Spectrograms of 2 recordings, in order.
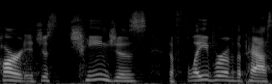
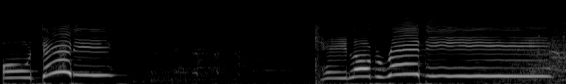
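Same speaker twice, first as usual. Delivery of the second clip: put-on tiny, very high, slow, squeaky child voice; 13 semitones higher than usual. Imitating a little voice exactly, in a high-pitched squeaky voice. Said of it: "a little high-pitched squeaky voice that goes, ... It's exactly like this".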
